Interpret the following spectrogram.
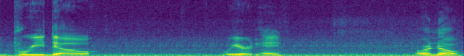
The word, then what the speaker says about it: Bride: In case you didn't know, the Japanese pronunciation is brido. Weird, hey? Or no, bride.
